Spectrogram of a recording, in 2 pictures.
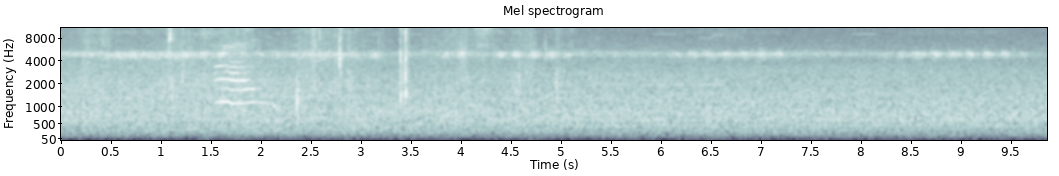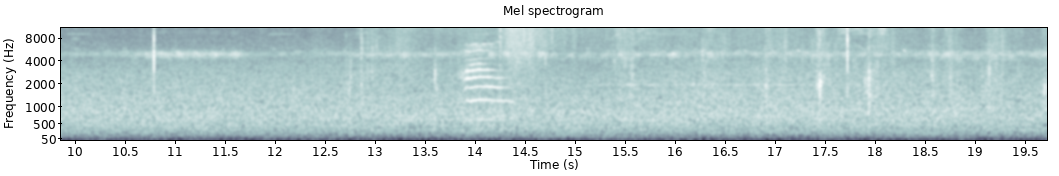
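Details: Cat at Dockyard Garden, recorded on 24 September 2016 around 6:18 in the morning; two short, faint meows, one near the start and one about twelve seconds later, over steady background hum with a high whine.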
